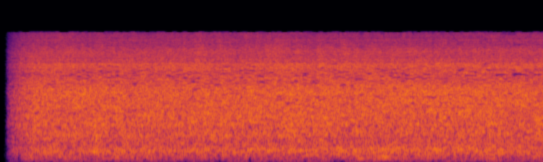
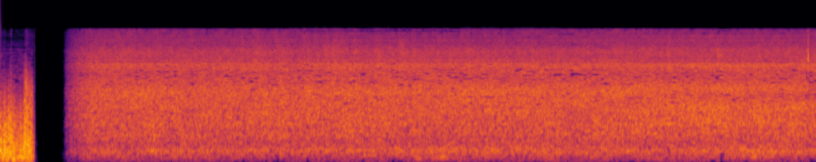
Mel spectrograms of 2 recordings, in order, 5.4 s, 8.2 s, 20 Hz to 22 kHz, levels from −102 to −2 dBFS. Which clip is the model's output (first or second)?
first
